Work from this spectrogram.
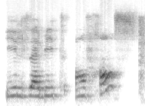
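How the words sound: The voice rises at the end. It is a question.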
